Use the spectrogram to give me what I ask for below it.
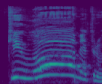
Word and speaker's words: quilômetro: Quilômetro. Quilômetros, o lo é o nosso, é nossa sílaba tônica.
